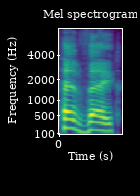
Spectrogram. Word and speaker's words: Peve: I talked to his son, Tyne, and he pronounced it Peve.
